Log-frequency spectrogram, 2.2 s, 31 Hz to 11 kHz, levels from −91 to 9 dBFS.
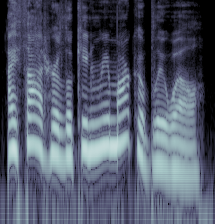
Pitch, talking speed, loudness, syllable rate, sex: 185 Hz, 165 wpm, -16 LUFS, 5.2 syllables/s, female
